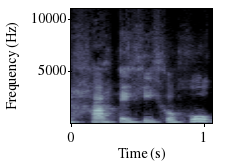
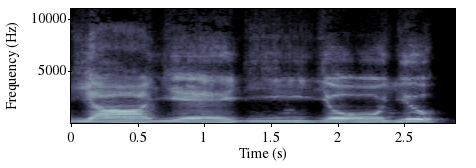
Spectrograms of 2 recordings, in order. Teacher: Aquí debemos ir con un sonido como ya, ye, yo, yu. Ese es el sonido y es también en el palato la ubicación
